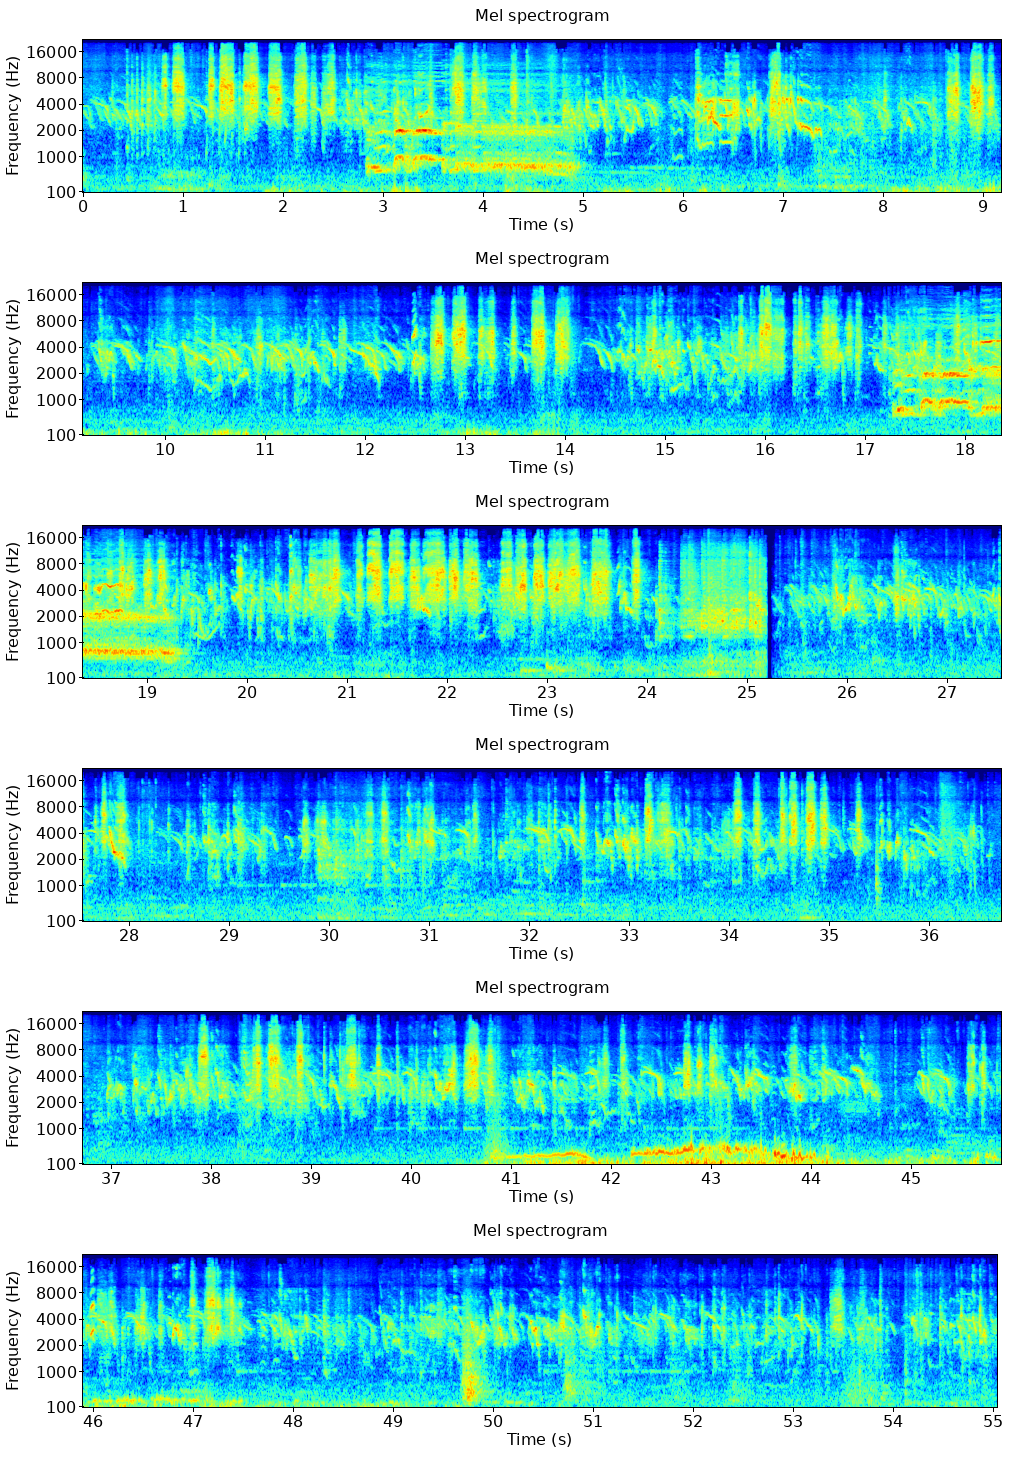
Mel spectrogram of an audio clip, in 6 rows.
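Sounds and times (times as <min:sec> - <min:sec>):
budgies chirping and chattering: 0:00.0 - 0:55.0
rooster crowing: 0:02.8 - 0:05.3, 0:17.3 - 0:19.6.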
